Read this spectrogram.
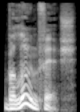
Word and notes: balloonfish: British English

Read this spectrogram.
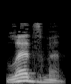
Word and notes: leadsman: British English

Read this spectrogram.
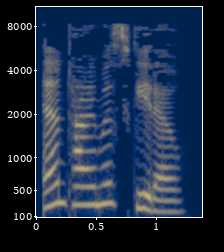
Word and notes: antimosquito: British English

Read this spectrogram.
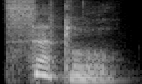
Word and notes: settle down: British English

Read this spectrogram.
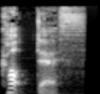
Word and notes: cot death: British English

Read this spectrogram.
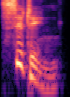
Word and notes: sitting: British English

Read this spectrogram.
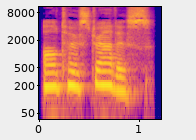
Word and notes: altostratus: American English

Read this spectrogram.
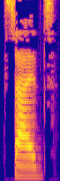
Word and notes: sides: British English

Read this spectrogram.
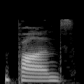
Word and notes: ponds: British English

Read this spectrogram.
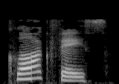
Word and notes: clock face: British English

